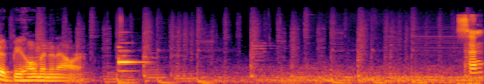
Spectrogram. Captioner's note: pin beeping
